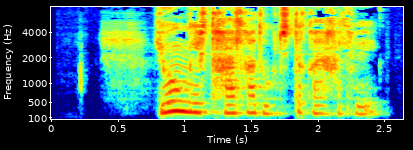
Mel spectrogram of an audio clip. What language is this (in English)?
Mongolian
